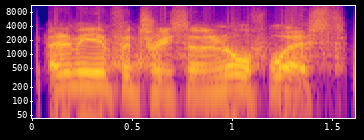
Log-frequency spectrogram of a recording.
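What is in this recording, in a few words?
threat infantry northwest, British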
